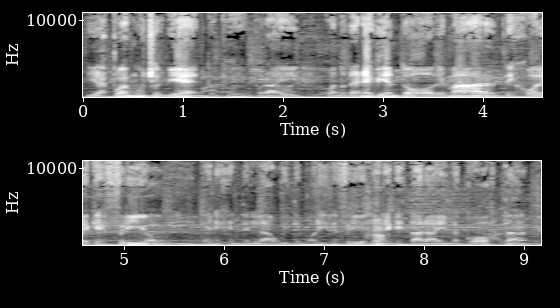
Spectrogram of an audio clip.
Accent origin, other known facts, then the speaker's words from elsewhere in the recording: Córdoba, Argentina; Yo, la verdad, soy del interior de Córdoba.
